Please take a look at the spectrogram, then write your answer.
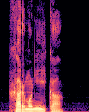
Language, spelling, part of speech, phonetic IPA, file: Polish, harmonijka, noun, [ˌxarmɔ̃ˈɲijka], Pl-harmonijka.ogg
